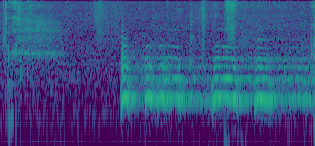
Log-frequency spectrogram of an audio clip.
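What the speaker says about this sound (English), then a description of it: "The iconic owl intro, ripped off of YouTube." Owl hooting on a recorded album intro track: after a quiet start, a sudden run of clear, tonal hoots in a repeating pattern, close and steady, with no talk.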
